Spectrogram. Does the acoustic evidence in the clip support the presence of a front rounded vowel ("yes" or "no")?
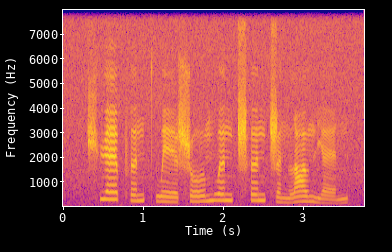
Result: no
